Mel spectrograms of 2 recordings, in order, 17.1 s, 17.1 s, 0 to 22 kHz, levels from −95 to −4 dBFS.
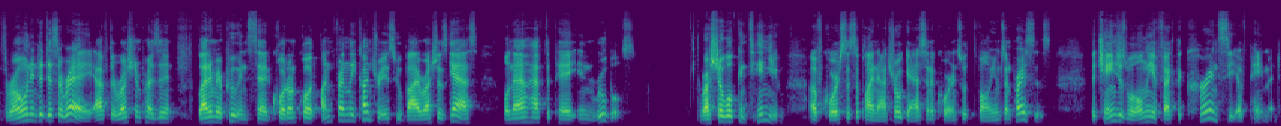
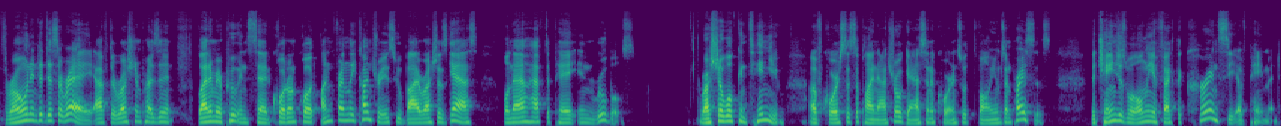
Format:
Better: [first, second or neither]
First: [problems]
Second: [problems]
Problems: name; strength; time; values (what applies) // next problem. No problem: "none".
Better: second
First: thin; very; fading below 300 Hz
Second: none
